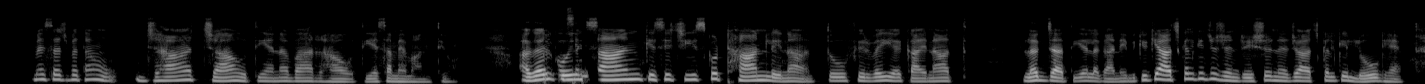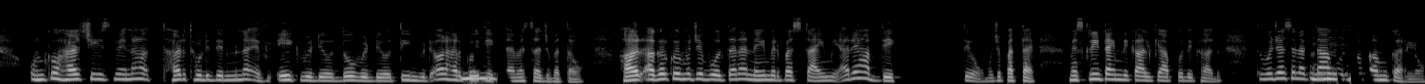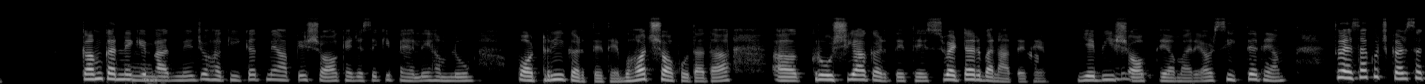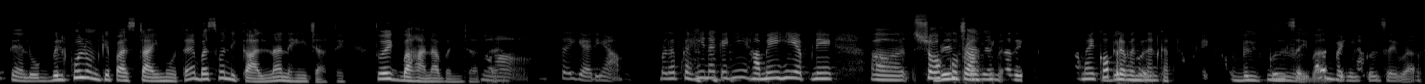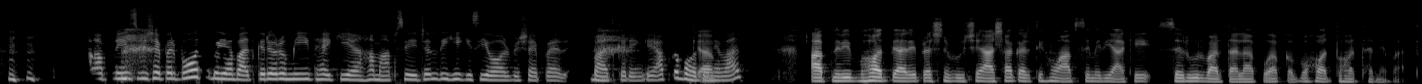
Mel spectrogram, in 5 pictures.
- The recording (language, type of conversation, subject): Hindi, podcast, कौन-सा शौक आपकी ज़िंदगी बदल गया, और कैसे?
- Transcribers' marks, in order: in English: "जनरेशन"; in English: "टाइम"; in English: "स्क्रीन टाइम"; in English: "पॉटरी"; in English: "टाइम"; chuckle; chuckle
